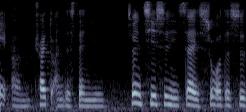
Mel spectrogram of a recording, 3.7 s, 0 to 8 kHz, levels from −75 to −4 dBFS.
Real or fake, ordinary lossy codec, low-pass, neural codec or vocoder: real; none; none; none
